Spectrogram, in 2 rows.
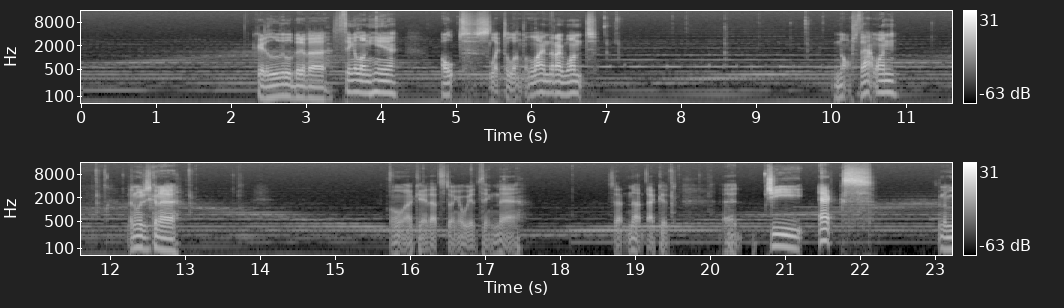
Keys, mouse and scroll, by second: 10.2 ctrl+Left, 10.7 middle click, 11.4 scroll up 2, 11.8 shift+middle click, 12.2 scroll up 2, 12.5-16.7 middle drag, 16.7 ctrl+click, 17.5 scroll down 2, 18.0-19.1 middle drag, 19.1-19.4 scroll up 2, 19.4-20.7 shift+middle drag, 20.7 g.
